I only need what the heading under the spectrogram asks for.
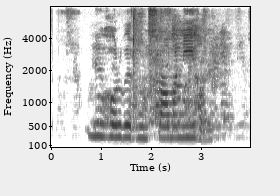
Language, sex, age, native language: Icelandic, male, 12, Icelandic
